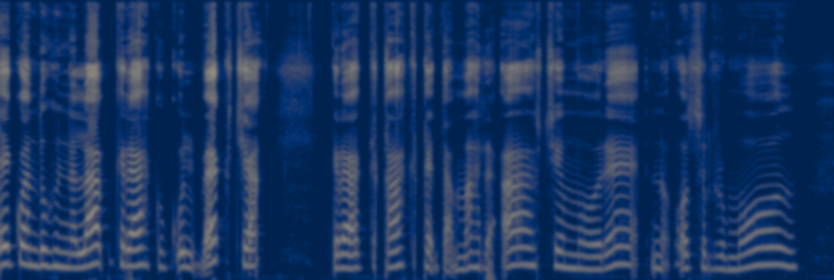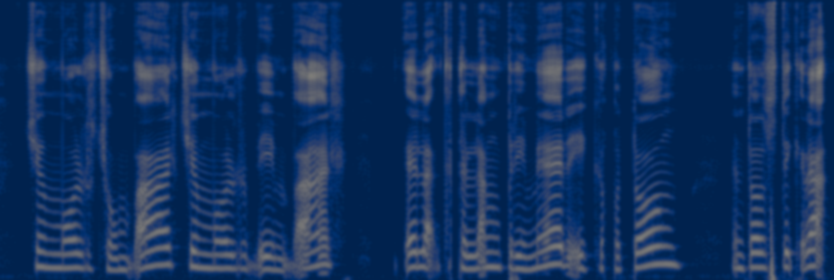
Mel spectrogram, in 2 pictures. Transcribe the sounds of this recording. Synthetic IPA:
ekwand̪oxunalaːɓ̥kiɾaχkukʼulɓekt͡ʃaʔ | kɾahki̥qaːxki̥qeʔt̪a̰maχɾa̰ʔaɾt͡ʃemoɾeʔnoʔot͡slɾimoːðo | t͡ʃemolɾit͡ʃomɓaːlt͡ʃemolɾiɓimɓaːl | ela̰ʔki̥qila̰ŋpɾimeɾikiqot̪oŋ | ent̪onsest̪ikʼɾaʔ

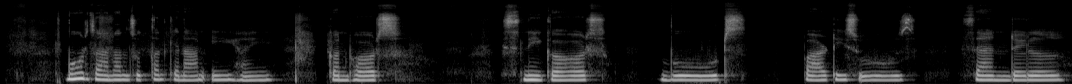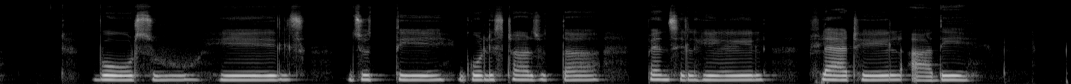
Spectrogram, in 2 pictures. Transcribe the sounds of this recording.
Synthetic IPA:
moɾd͡ʒaːnəld͡ʒut̪ːənkenamiɦə̃ɪkənbʱəɾs | snikəɾs | buːʈs | paːɾʈisuz | sɛɳɖel | boːɖsuhils | d͡ʒut̪ːiɡoːlɖɪsʈaːɾd͡ʒut̪ːa | pensilɦil | pʰlɛːʈʰɦilaːd̪i

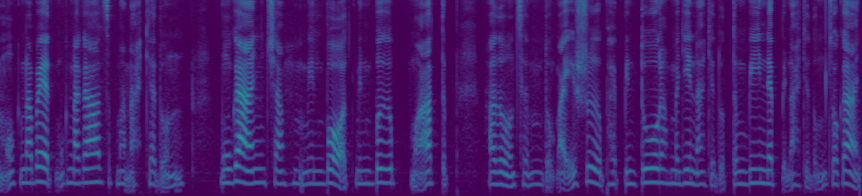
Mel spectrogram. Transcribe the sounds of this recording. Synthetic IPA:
muknabet̪muknaɡat͡sɨpmanʔa̰htʲhed̪ṵn | muɡaɲt͡ʃamːinbot̪minbɨɨp̚mɨ̰ʔat̪ɨp̚ | had̪unt͡sed̪ṵnʔa̰jiʂɨpɦeʔpint̪uɾamadʲinahtʲhed̪ṵnt̪ɨmbijnepinʔahtʲad̪unmt͡sokaɲ

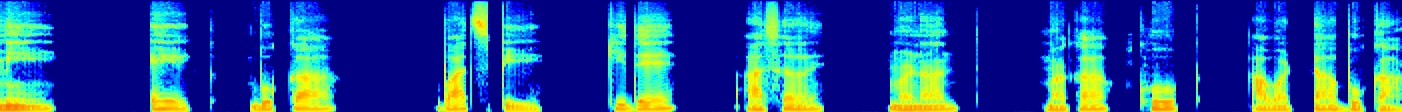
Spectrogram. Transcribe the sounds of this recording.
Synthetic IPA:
mi | ek | buka | ʋat͡spi | kit̪̬e | əsəj | m̤əɽ̃ãnt̪ | maka | kʰuːp̚ | a̰ʋəɽʈabuka

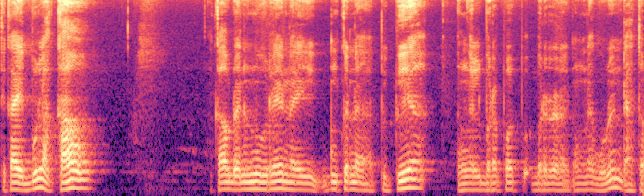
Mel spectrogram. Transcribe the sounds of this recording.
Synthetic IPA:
t̪ikaibulakau | kaudanimuɾenaibuŋkənapipia | əŋəlbəɾapabərŋnaɡulandat̪a

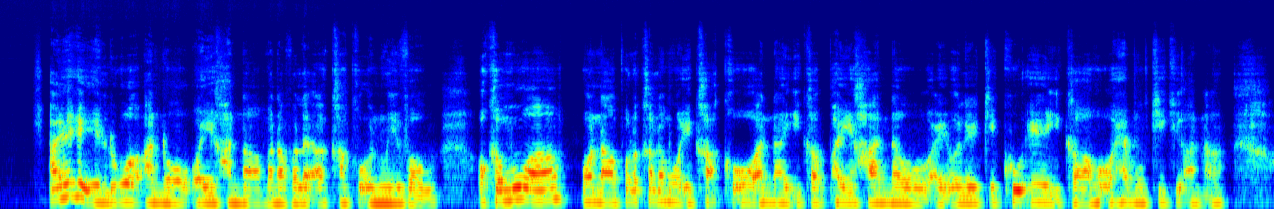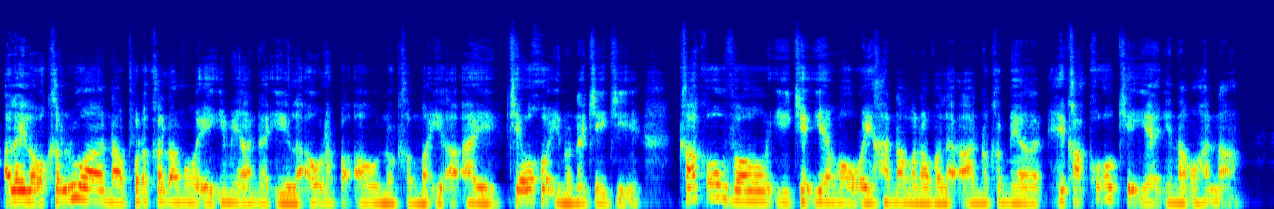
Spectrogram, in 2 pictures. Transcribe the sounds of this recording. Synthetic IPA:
ajeɦeeluəʔɐnooehanəmɐnəvɐlɛʔəkʰakʰoʔonuivɐw | ʔokəmuə | onapʰolɐkʰalɐmoʔekʰaːkʰoʔoɐnəikʰəpʰɐjhanawa̰jʔolekʰekʰuʔeikʰəɦoʔoɦɛmokʰikiʔɐnəəlɐjləokʰəluənapʰoləkɐlɐmoeʔimiɐnəʔilaʔɐwlɐpəʔɐwnokʰəmɐʔiʔa̰ʔɐjkʰeohoʔinonəkʰejkḭ | kʰaːkʰoʔovɐwikʰeʔiəmawʔojhɐnəmanavəlɛʔənokəmɛəhekʰaːkʰoʔokʰeʔiəʔinaʔoɦɐnə̰

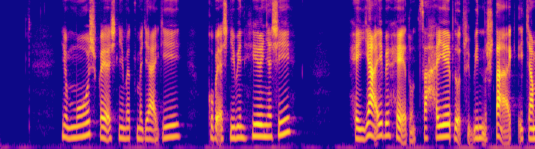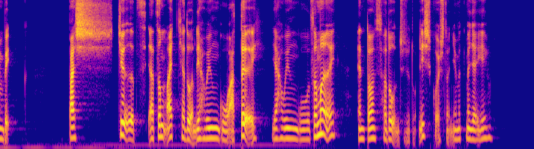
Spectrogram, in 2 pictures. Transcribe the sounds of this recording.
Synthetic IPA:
jɨmuʃpeaʔʃɲɨmʲɨt̪mɨdʲaɡʲi | koʔbeʔa̰ʔʂɲɨbinhɨjɲaʃi | heʔjajbʲɨheʔd̪unt͡sahajɨbʲd̪unt͡swiwinːɨʂt̪a̰kʲḭtʲambiʔk | paʃtʲɨt͡sjat͡sɨmatʲhad̪unjaɦwiŋɡua̰t̪ɨj | jaɦwiŋɡut͡sɨmɨj | ent̪onse̥shad̪ṵnt͡ʃad̪ṵnʔiʔʃkoʔa̰ʔʃd̪ṵnɲʔɨmʲɨt̪madʲaʔɡʲiɦɨ

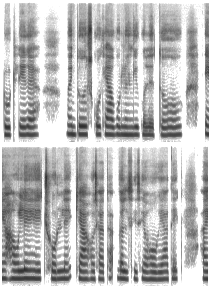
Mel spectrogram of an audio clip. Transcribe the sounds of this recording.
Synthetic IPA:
ɖuːʈleɡɐja | mɛ̃ːd̪oːskokjaːboːlũːŋɡiboːlet̪o | keɦaʊlet͡ʃʰoːɽlekjaːɦod͡ʒat̪ʰaɡɐlt̪iseɦoɡɐjad̪eːka

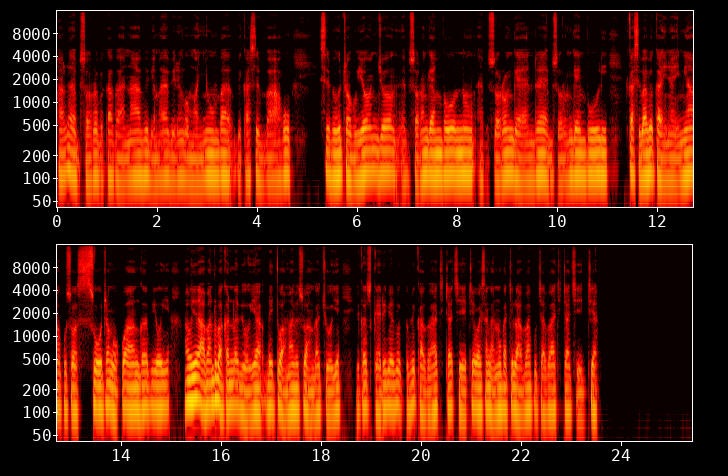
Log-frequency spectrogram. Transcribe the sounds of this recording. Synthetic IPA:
haloeβisoɾoβikaβanaβiβjamalaβiɾiŋɡomwaɲuːmbaβikasiβahu | siβiutoβujoɲd͡ʒoḛβisoɾoŋɡembonueβisoɾoŋɡeːndeβisoɾoŋɡembuli | βikasiβaβikainainjakusosutaŋɡokuaːŋɡaβjoja | aβaβaːnduβakanulaβjojaβetwamaβisuaːŋɡat͡ʃoje | βikasi̥keɾiββikaβat͡ʃi̥tat͡ʃetiawaisaŋɡanokat͡ʃilaβakut͡ʃaβat͡ʃi̥tat͡ʃetia

